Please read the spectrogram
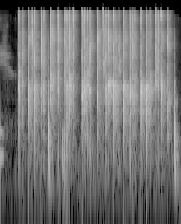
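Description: A small group clapping: a quick, uneven patter of hand claps that starts a moment in and carries on through.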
